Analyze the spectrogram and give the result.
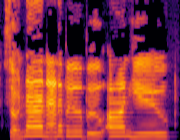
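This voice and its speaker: Woman as a cocky, bright-voiced schoolboy. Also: fairly high pitch, steady tone, takes it slowly, clean tone, voice pushed up. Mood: teasing. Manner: blunt, teasing. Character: cocky, silly young schoolboy who narrates.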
